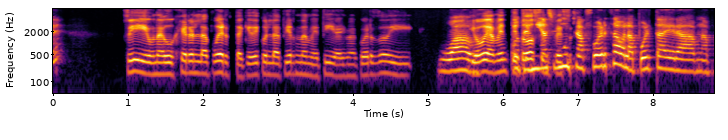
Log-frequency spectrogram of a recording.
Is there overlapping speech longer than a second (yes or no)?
yes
